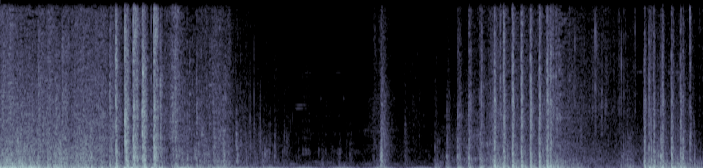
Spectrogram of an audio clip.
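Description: Gunfire bursts loudly in rapid shots.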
